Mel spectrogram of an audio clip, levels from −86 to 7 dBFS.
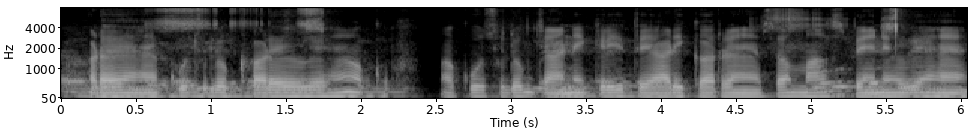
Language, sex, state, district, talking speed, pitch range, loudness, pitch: Hindi, male, Bihar, Begusarai, 220 wpm, 100-110 Hz, -26 LUFS, 105 Hz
